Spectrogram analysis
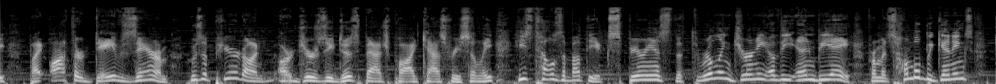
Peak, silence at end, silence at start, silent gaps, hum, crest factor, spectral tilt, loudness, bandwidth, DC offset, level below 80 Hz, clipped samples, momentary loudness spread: -2 dBFS; 0.05 s; 0 s; none; none; 14 dB; -5.5 dB/octave; -18 LUFS; 15.5 kHz; under 0.1%; -34 dBFS; under 0.1%; 5 LU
